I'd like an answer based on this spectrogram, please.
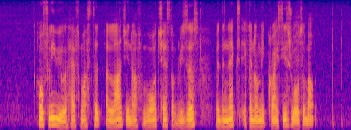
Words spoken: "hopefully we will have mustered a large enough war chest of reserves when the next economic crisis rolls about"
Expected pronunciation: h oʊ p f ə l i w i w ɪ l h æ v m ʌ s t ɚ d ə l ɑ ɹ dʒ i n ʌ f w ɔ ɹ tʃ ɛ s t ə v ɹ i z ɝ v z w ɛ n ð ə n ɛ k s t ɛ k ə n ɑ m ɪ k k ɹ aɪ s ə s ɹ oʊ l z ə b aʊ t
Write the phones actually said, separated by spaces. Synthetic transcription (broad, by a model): h oʊ p f ə l i w i w ɪ l h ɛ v m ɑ s t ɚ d ə l ɑ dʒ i n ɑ f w ɔ tʃ ɛ s t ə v ɹ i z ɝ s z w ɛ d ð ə n ɛ k s t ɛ k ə n ɑ m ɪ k k ɹ aɪ s ə s ɹ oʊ l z ə b aʊ t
